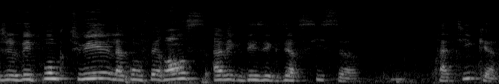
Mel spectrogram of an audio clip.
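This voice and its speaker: Fairly high in pitch, a woman's voice shows ordinary pitch variation. It is somewhat breathy, with a dark, mellow tone. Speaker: shamanic practitioner and speaker. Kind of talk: guided meditation; public lecture. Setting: lecture hall with live audience, no microphone. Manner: hesitant with frequent fillers. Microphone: speaking without microphone.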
